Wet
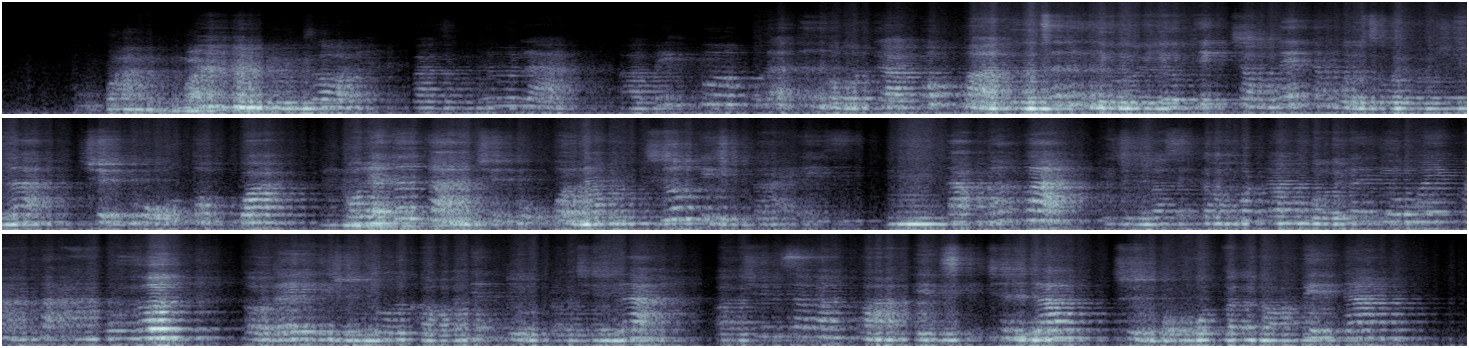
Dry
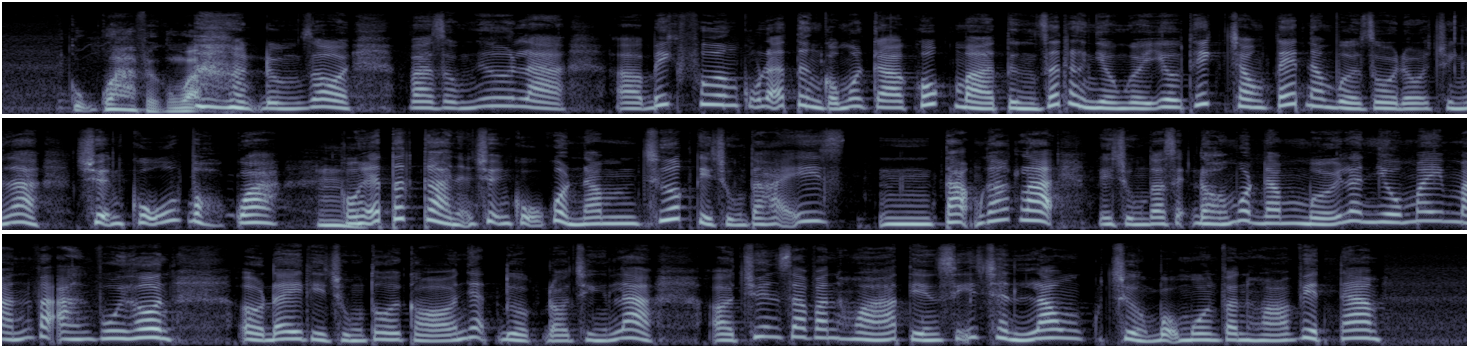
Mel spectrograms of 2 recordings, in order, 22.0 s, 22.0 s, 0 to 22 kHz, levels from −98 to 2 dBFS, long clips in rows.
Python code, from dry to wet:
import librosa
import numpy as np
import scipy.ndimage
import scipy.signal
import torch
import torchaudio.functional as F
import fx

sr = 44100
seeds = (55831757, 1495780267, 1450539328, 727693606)

y = fx.room_shoebox(x, sr, seeds[0], volume_m3=420.0, walls='mixed', distance_m=4.9)
y = fx.dmg_noise_colour(y, sr, seeds[1], colour='brown', level_db=-30.0)
y = fx.bass_treble(y, sr, bass_db=0, treble_db=fx.steps((0.0, -10.0), (3.74, 6.0), (4.83, 13.0)))
y = fx.upward_expand(y, sr, threshold_db=-31.0, expansion=2.5)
